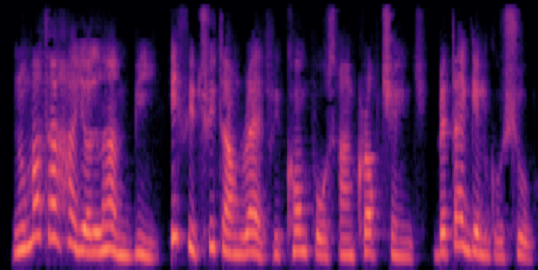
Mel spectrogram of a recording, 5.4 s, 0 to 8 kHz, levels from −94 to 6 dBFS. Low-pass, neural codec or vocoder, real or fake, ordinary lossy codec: 7.2 kHz; codec, 16 kHz, 0.7 kbps, FocalCodec; fake; MP3, 32 kbps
